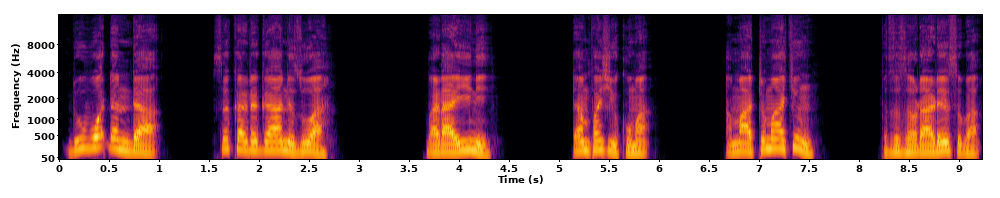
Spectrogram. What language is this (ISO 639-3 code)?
hau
